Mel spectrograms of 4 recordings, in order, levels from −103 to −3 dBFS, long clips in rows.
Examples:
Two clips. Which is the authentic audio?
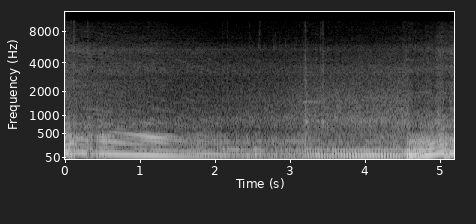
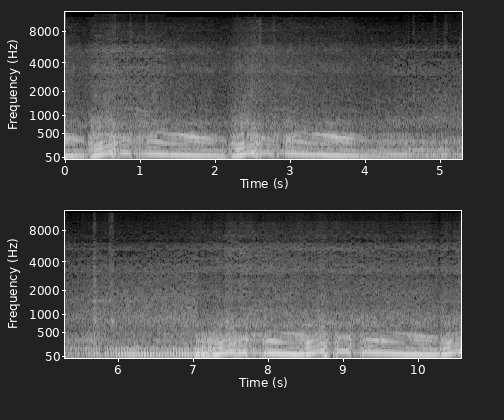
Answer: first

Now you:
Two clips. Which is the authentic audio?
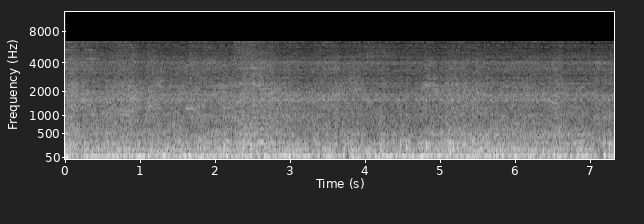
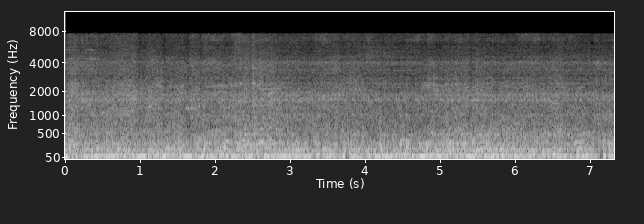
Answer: second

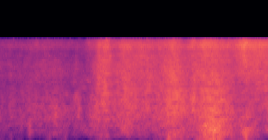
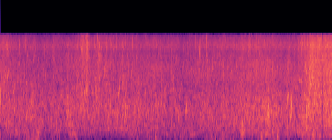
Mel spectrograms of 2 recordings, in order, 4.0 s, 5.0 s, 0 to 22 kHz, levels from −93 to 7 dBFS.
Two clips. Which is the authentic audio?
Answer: second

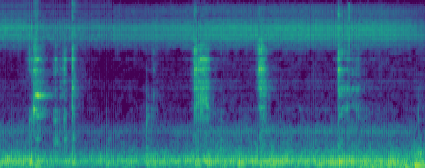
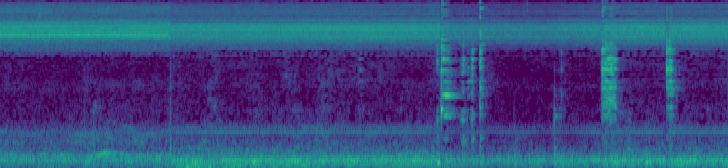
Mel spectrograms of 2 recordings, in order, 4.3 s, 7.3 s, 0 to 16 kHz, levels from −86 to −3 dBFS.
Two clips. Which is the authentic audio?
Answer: second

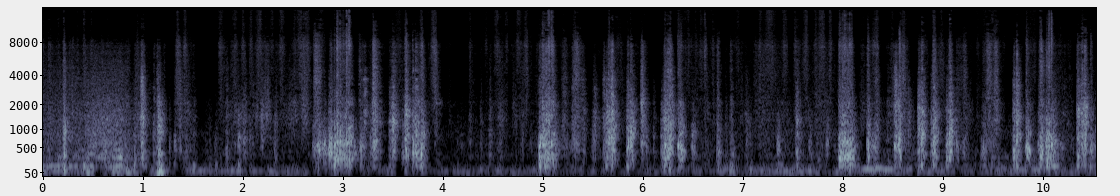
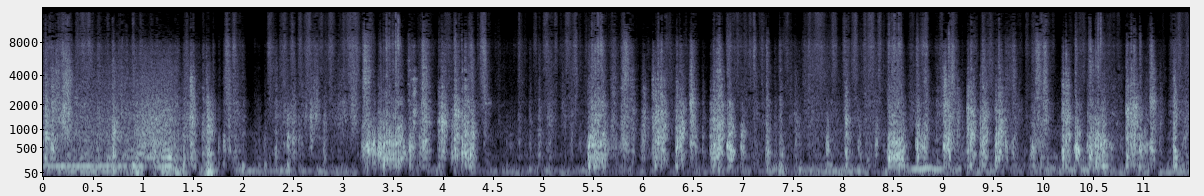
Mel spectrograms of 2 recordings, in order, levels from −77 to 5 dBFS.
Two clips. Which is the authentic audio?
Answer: second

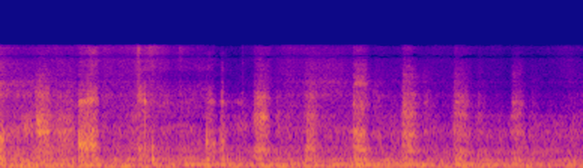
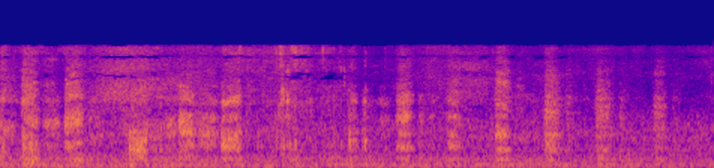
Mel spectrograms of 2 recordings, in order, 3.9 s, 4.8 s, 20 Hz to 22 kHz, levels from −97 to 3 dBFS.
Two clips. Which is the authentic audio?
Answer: second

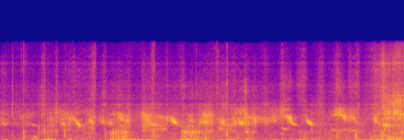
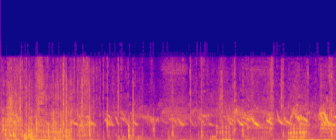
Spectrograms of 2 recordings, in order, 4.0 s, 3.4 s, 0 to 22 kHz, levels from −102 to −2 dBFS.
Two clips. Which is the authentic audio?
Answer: second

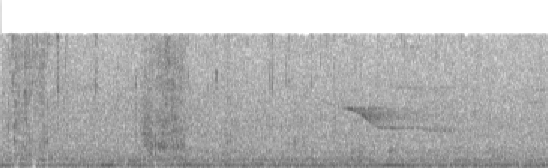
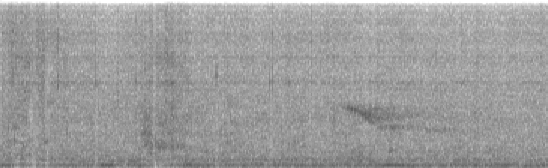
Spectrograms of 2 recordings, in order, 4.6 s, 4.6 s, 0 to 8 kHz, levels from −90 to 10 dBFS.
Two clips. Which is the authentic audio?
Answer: first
